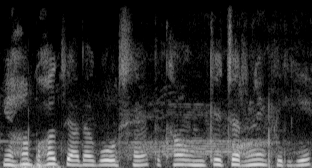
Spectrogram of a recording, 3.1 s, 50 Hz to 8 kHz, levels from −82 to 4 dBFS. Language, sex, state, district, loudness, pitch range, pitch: Hindi, female, Rajasthan, Bikaner, -17 LUFS, 215-230 Hz, 220 Hz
